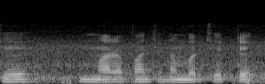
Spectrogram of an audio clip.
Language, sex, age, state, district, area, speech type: Gujarati, male, 18-30, Gujarat, Morbi, urban, spontaneous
